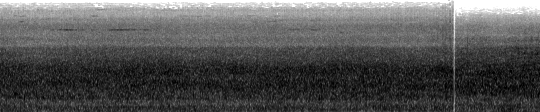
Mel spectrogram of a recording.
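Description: Traffic rolls slowly past close by, with engines humming and tyres on the road.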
